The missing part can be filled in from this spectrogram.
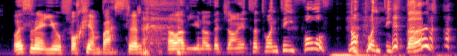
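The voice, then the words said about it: Northern English accent, Wallace-like. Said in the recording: “your northern impression just, it sounds like Wallace from Wallace and Gromit”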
